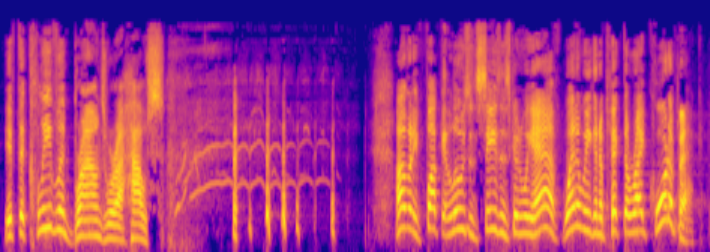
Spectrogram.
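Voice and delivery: high-pitched, fed-up fan complaint; worked-up sports-fan whine; exasperated rant. Acted. Exasperated rant comparing house to Browns.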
